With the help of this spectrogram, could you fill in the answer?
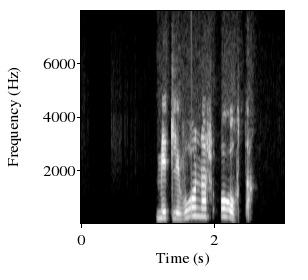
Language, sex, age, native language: Icelandic, female, 40-49, Icelandic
